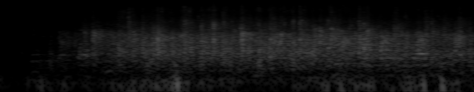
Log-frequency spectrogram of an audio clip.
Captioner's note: audience applauding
